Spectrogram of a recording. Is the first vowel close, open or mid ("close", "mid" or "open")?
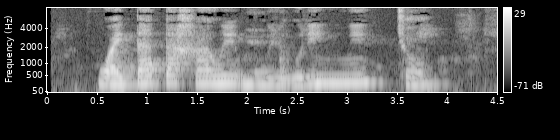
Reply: open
